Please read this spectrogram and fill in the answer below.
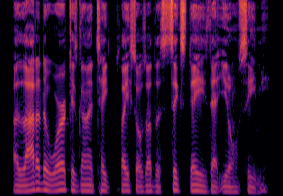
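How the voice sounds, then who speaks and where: On a very clean recording with a silent background, a man with a Haitian accent speaks at a fairly low pitch with ordinary pitch variation, in a dry, close sound with no echo. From Haitian family in the United States. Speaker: counselor. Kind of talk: advice talk to camera. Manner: conversational, with false starts.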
